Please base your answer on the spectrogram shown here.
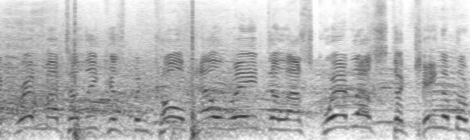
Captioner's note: speaks Spanish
